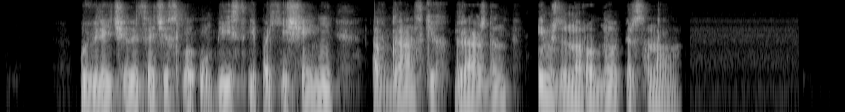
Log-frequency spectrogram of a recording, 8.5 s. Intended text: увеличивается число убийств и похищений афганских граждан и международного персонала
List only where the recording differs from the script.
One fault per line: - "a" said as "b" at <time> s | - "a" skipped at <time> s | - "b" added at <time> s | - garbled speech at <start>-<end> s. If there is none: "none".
none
